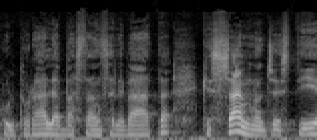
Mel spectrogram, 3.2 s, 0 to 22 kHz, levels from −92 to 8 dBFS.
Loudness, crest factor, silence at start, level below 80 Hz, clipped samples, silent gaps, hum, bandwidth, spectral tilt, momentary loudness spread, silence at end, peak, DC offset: -28 LUFS; 20 dB; 0 s; -52 dBFS; under 0.1%; none; none; 17.5 kHz; -4 dB/octave; 12 LU; 0 s; -8 dBFS; under 0.1%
